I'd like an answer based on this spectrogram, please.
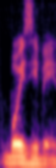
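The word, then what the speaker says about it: Boissevain: into the the southeast corner uh boisevane yeah boise vain says sandy thank you so much you pronounced it correctly says northern ice dragon thank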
